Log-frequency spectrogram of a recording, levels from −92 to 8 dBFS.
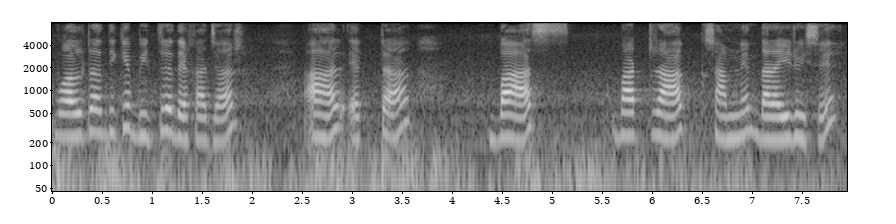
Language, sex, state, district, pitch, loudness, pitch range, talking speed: Bengali, female, Assam, Hailakandi, 240 Hz, -17 LUFS, 225-255 Hz, 100 wpm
